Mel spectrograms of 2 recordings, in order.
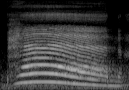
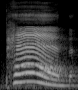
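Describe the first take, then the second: First: Pen drawn out slowly with the eh held long; stretched out. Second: Said in the usual way. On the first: Shown as a demonstration. Teacher stretching Pen so children hear the eh. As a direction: stretch the word Pen so the middle eh is heard. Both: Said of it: "Let's really stretch it".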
